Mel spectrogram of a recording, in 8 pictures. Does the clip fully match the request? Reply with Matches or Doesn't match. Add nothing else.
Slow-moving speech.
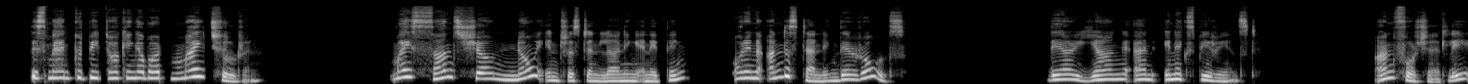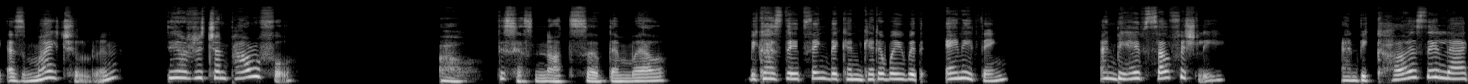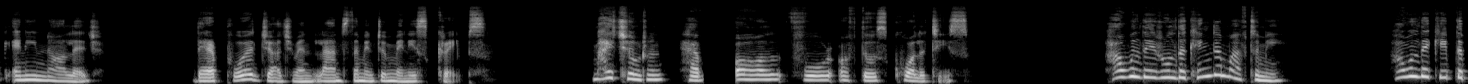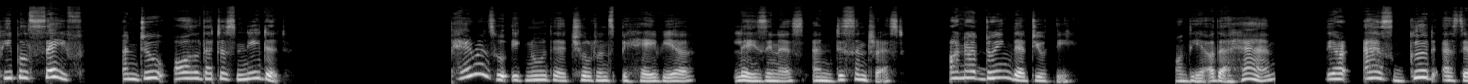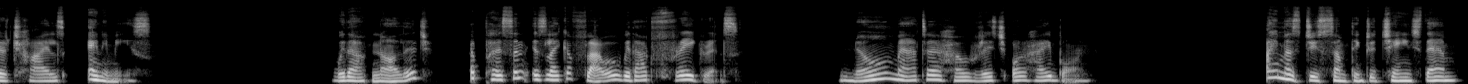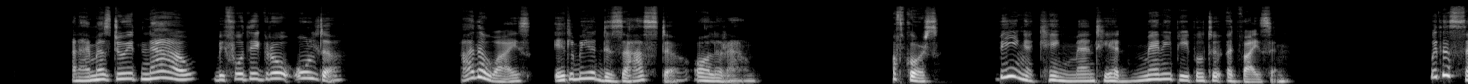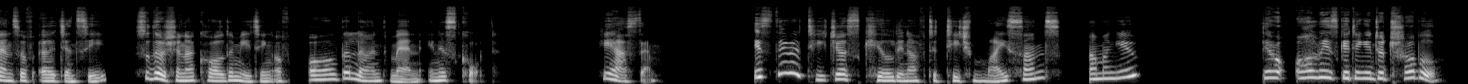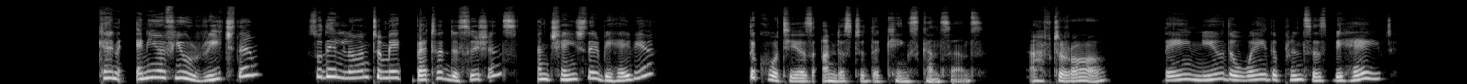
Matches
